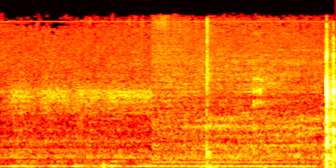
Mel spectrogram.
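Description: Steady low electrical hum of a running kitchen appliance, with a faint tick about three-quarters of the way through.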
